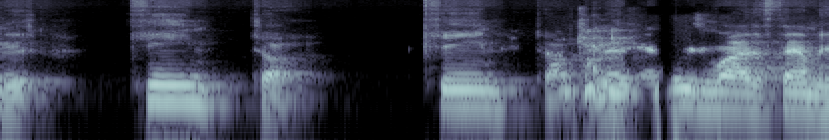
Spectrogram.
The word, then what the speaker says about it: Quinto: that but first let me tell you the pronunciation is keen to keen reason why the family has reminded me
